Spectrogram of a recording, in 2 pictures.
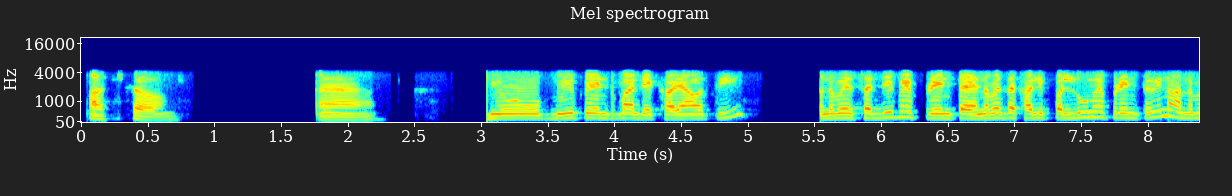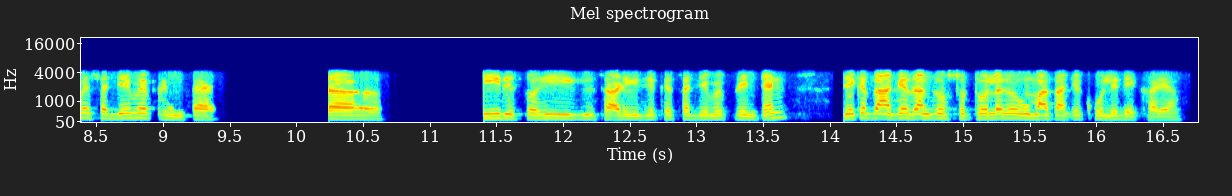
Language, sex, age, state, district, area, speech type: Sindhi, female, 45-60, Uttar Pradesh, Lucknow, rural, conversation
